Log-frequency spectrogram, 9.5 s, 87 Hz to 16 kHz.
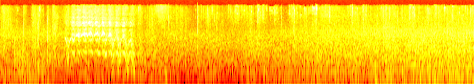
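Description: A horse whinnies loudly for about a second and a half, followed by soft hoof clops and rustling against a low outdoor background, in the video game Red Dead Redemption 2.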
